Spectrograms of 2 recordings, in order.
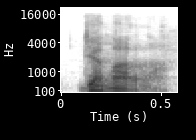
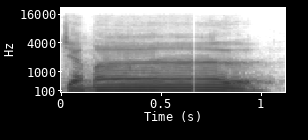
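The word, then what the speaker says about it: جمل: jantan maka namanya Jamal saya notice ya pendek bacanya Jamal bukan Jamal jamalun unta Jamal ganteng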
